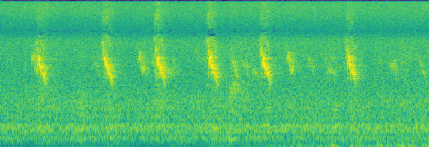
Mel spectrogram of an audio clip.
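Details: Continuous droning buzz of honey bee colonies rapidly building comb on foundation, overlaid by sharp high bird chirps about once or twice a second.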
